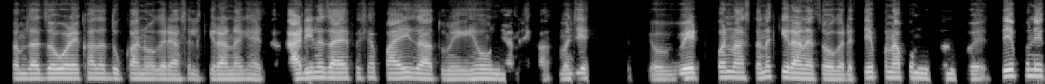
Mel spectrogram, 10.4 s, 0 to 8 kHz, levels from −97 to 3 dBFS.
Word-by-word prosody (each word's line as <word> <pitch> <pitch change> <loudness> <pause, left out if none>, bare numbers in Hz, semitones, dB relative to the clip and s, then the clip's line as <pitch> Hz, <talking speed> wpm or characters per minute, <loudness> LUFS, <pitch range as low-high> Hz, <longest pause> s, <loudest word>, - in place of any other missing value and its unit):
समजा 135 0 +1
जवळ 140 0 +3
एखादं 135 0 -1
दुकान 130 -1 -2
वगैरे 125 -1 -1
असेल 120 +1 -4
किराणा 120 -1 0
घ्यायचा 120 -2 -6
आहे 125 - +3
गाडीने 150 +4 +4
जाण्यापेक्षा 145 0 +1
पायी 140 +1 +2
जा, 130 -3 +3
तुम्ही 120 0 -3
घेऊन 130 +1 0
या 120 0 -6
नाही - - -18
का 110 - -8
म्हणजे 130 +3 -1 0.9
वेट 145 +1 +7 0.2
पण 160 0 +2
नसतं 150 -1 0
ना 165 - +2
किराण्याचं 135 -5 +3
वगैरे. 120 -1 0
ते 150 +6 -1
पण 155 -2 0
आपण 150 0 +1
उचलतोय. 125 -2 -5 0.2
ते 190 - +8
पण 195 0 0
एक 190 -2 +3
135 Hz, 185 wpm, -23 LUFS, 125-145 Hz, 0.9 s, ते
